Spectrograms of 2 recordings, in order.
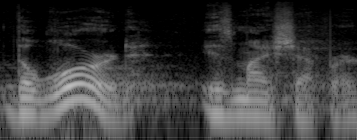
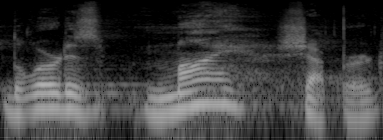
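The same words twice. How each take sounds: First: The stress is on Lord. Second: The stress is on shepherd.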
